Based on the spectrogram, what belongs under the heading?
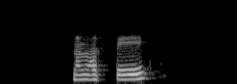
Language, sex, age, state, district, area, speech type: Hindi, female, 60+, Uttar Pradesh, Sitapur, rural, conversation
